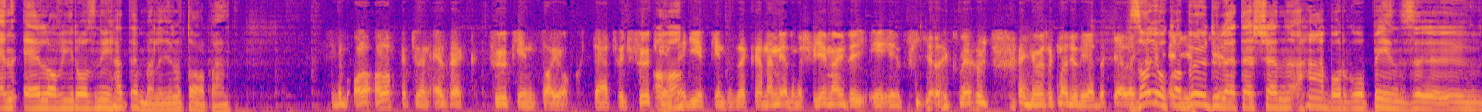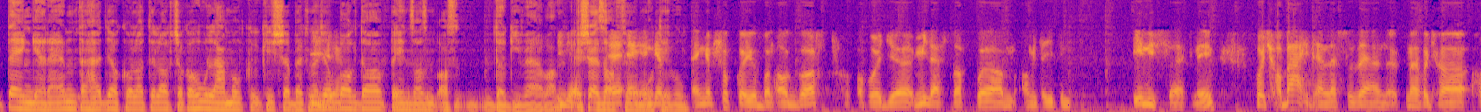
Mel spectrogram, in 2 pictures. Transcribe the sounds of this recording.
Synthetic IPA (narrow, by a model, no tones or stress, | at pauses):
ɛnɛlːɒviːɾo̞zniɦat̪ɛmbɛrlɛɟɛnɒt̪ɒlpaːn | sɛnt̪ɛmɒlʔɒlɒpʋɛt̪øːɛnʔɛ̰zɛkføːkeːnt̪zɒjo̰kt̪ɛɦat̪ho̞cføːkeːnɦ̪ɛɟeːp̚keːnt̪ɛzɛkrɛnɛmeːrd̪ɛmɛʃfiɟɛlnimaːmint̪eeːnfiɟɛlɛkmɛlho̞ɟɛŋɡɛmɛzɛknɒɟo̞neːrd̪ɛkɛlːzɒjo̞kɒbøːd̪ylɛt̪ɛʃɛnɦaːbo̞rɡoːpeːnz | t̪ɛŋɡɛɾɛnt̪ɛɦaːt̪̚ɟɒko̞rlɒt̪ilɒkt͡ʃɒkɒɦulːaːmo̞kːiʃːɛbːɛknɒɟo̞bːɒɡd̪ɛɒpeːnzɒzɒ̰zd̪øɡivɛlvɒ̰niɡḛːʃɛzɒføːmɛoɛt̪iːvumɛŋɡɛmʃo̞kːɒljo̞bːɒnʔɒɡːɒst̪ho̞ɟmilɛsːɒkːoɾɒ̰mit̪ɛɟip̚t̪eːnt̪ | eːniʃsɛɾɛt̪neːmho̞chɒbaːjd̪ɛnlɛsːɒzɛlnø̰kmɛrho̞chɒh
